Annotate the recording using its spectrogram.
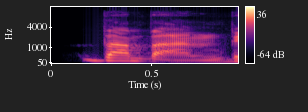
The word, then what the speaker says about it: Bamban: Yeah, Bamban, like Flintstone. – What can you tell me about Bamban?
